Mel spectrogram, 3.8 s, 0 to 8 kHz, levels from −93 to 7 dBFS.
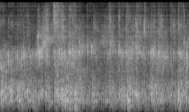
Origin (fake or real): fake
